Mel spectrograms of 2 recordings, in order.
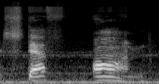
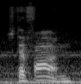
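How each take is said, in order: First: Both syllables are said slowly and clearly apart. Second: The name is said quickly as one smooth word. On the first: The speaker calls it right. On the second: The speaker calls it wrong.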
